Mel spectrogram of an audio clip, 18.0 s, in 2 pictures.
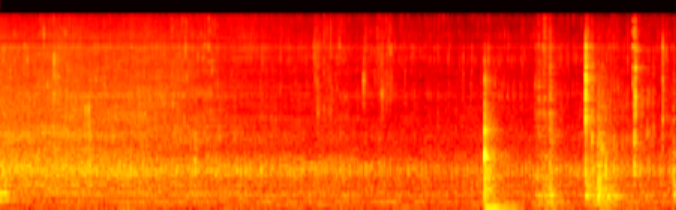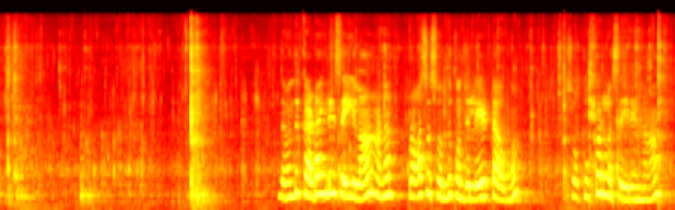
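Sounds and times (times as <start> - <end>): chicken sizzling in a pot: 0.0 - 18.0
metal spoon scraping a pot: 9.0 - 11.0, 16.1 - 18.0.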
